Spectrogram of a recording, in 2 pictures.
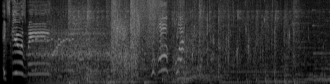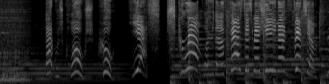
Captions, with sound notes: EXCUSE ME! ( Splashes! ) ( Yelps ) THAT WAS CLOSE. PHEW. YES! SCRAMBLER, THE FASTEST MACHINE IN FIXHAM.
